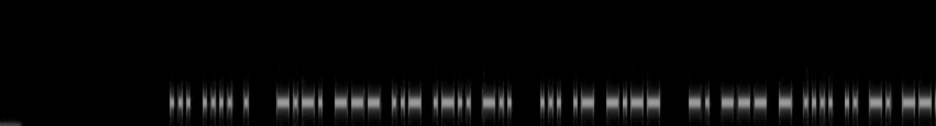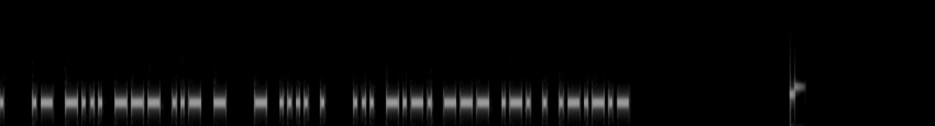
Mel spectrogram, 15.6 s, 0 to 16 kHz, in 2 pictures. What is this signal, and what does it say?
Morse code, heard as a keyed tone, about 36 wpm, 700 Hz. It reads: SHE COULD SAY NOTHING ABOUT THE SCORE.
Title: Sentences from Top 1600 Words 35wpm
